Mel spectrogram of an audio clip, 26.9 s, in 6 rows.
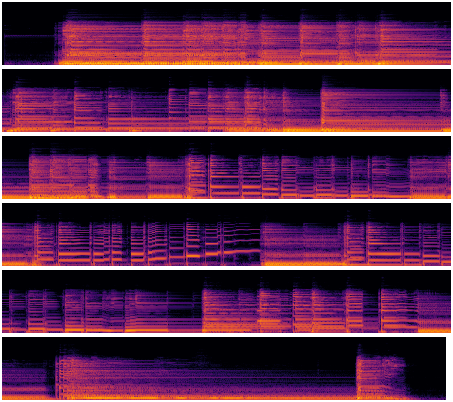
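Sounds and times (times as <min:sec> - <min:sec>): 
Fender guitar in position 1: 0:00.5 - 0:26.6.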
